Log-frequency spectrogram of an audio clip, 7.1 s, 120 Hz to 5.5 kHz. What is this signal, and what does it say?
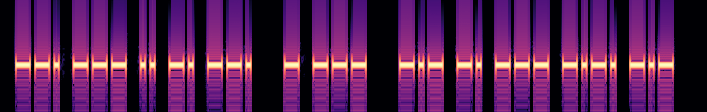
Morse code, heard as a keyed tone, about 25 wpm, 600 Hz. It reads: GOING TO KNOCK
